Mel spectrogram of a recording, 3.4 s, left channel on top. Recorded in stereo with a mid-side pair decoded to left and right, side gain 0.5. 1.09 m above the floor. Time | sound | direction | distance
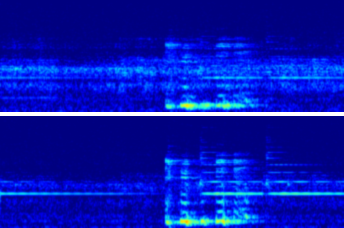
1.6 | laughter | 55° right | 0.9 m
